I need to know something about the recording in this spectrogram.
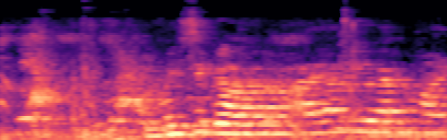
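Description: Voices in a room: drawn-out, wordless exclamations and half-spoken sounds rather than clear words.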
